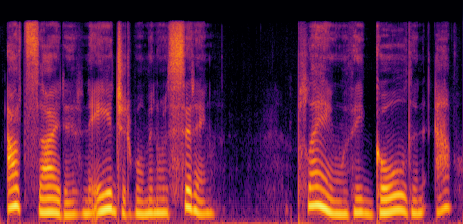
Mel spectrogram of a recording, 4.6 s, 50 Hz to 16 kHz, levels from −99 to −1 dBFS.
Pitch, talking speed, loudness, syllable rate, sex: 190 Hz, 155 wpm, -16 LUFS, 5.3 syllables/s, female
